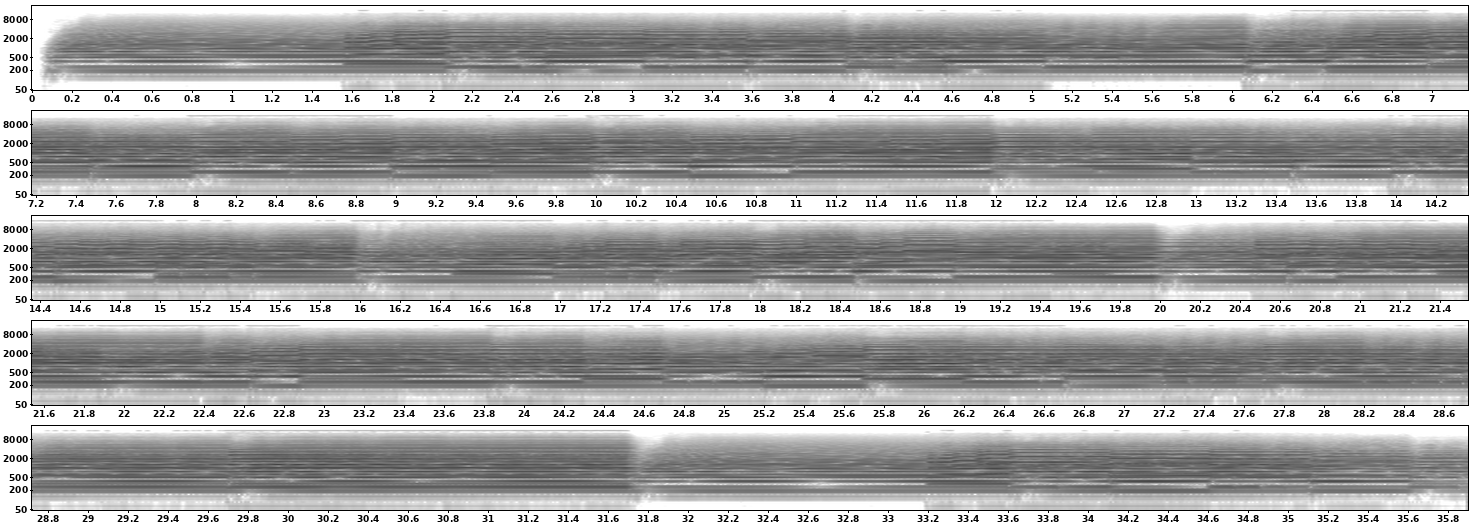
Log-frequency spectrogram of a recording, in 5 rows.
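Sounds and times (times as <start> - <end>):
brass quintet: 0.0 - 35.8.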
